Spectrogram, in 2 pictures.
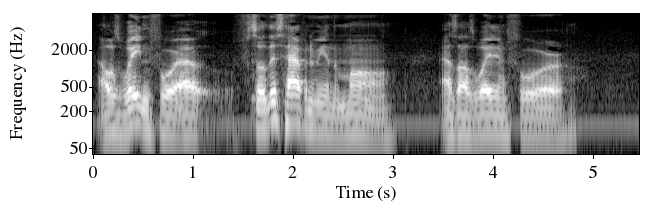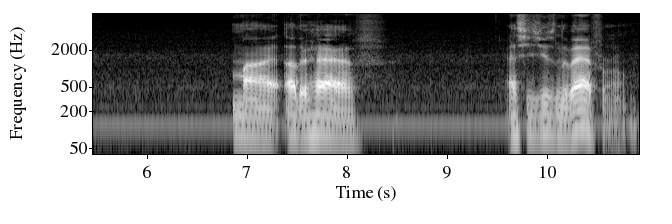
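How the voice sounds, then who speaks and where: A man's voice: sits low, a little slow, long pauses, a little mellow. A man co-hosting a podcast in casual chat, laid-back and terse, saying little and explaining less. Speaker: podcast co-host.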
